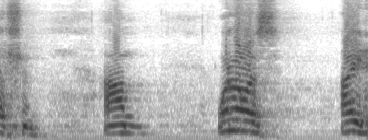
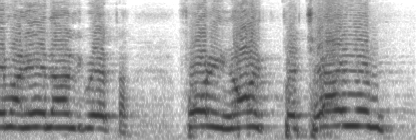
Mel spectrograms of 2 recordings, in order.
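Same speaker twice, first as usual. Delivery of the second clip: raised, high-pitched shout across a room; calling out; 8 semitones higher than usual. Retold or imitated. Young soldier asks a club full of veterans, calling out. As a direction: holler it out to a crowd.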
